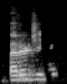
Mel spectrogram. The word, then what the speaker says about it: Buttigieg: I think Buttigieg, I like his health plan better than your Southern accent is coming out when you're pronouncing his name. Buttigieg.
